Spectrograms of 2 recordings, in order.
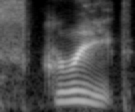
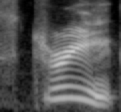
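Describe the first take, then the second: First: The word starts with an scr sound. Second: The word starts with an str sound. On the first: The speaker calls it wrong. "they always would pronounce it like it's S C R" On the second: The speaker calls it right. "instead of"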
